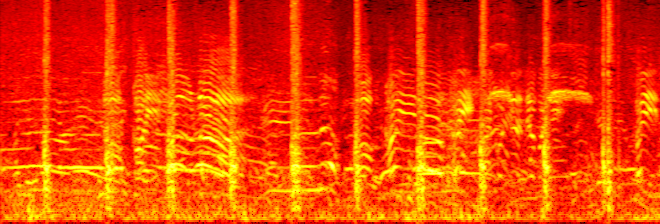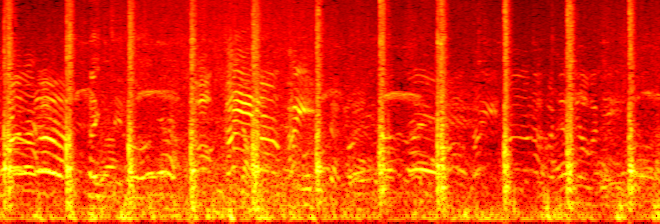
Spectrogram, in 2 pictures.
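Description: A crowd of men chants loudly in a steady rhythm outdoors.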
